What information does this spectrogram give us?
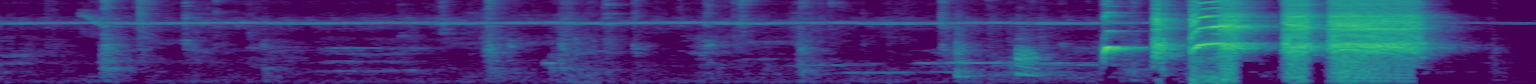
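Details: Decoy Chinese francolin calling the flock, crowing very intensely: after a quiet stretch of faint clicks and a steady high whine, a loud burst of harsh, ringing notes arrives in quick succession near the end, then cuts off.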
